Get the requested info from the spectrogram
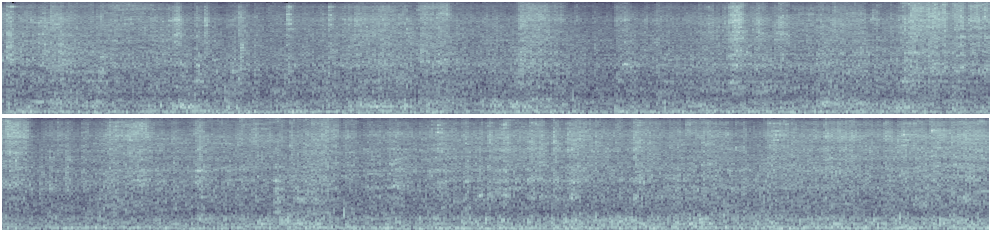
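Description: Coal cars of a freight coal train rolling past close by: a steady rumble with the clack of wheels over the rail joints.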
